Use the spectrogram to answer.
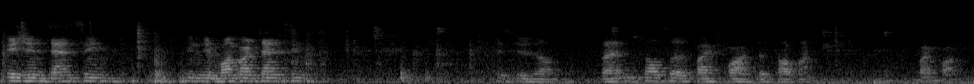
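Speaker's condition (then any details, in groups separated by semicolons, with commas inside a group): Traumatic brain injury; past powered wheelchair use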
